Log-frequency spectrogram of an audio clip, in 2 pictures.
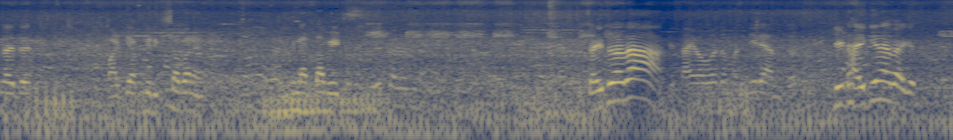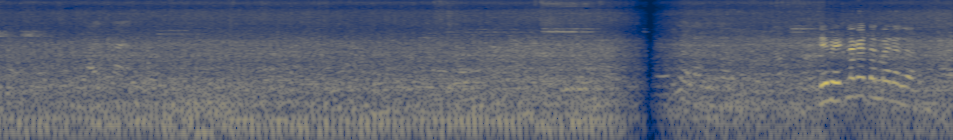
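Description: Music blares from loudspeakers.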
